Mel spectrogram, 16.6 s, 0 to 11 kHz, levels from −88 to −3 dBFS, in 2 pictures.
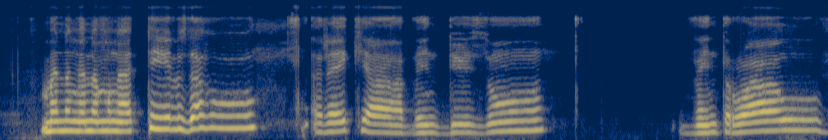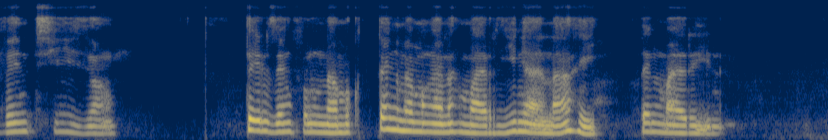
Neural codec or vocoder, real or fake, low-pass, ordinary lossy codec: codec, 16 kHz, 8 kbps, FreqCodec, smaller model; fake; 7.2 kHz; Opus, 32 kbps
